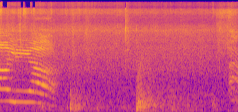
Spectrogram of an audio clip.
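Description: Heavy rain and thunder on a Diwali night in Assam: a steady wash of rain with two distinct thunder cracks that fade into rumbles, and a voice briefly at the start.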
